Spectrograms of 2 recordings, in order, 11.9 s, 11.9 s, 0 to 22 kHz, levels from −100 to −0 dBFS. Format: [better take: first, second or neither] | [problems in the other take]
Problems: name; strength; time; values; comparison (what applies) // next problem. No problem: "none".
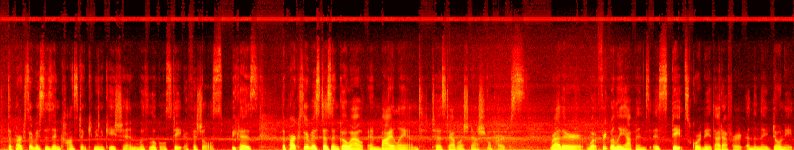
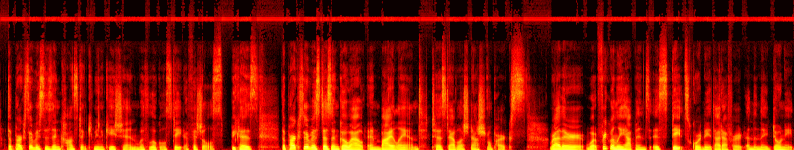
second | wind noise on the microphone; occasional gusts; 15 dB below the speech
